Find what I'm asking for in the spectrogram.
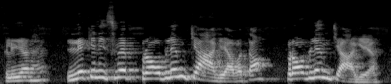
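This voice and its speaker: Male teacher, high and animated, slow deliberate delivery, constantly checks comprehension. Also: dull audio. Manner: repeatedly checks understanding with short questions; slow, emphatic dictation of key terms. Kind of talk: classroom lecture.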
